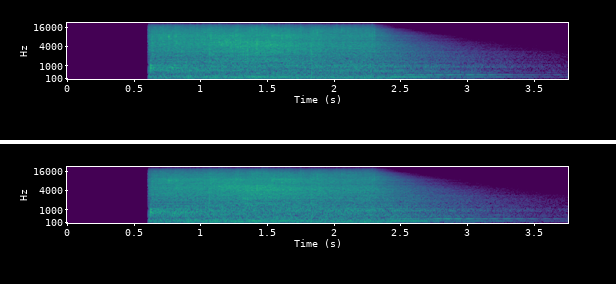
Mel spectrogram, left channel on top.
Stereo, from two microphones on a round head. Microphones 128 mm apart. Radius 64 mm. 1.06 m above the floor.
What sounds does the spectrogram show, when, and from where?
0.6 s frying: 15° left (ahead or behind), 0.7 m
2.4 s a snare drum: 50° right (ahead or behind), 1.0 m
